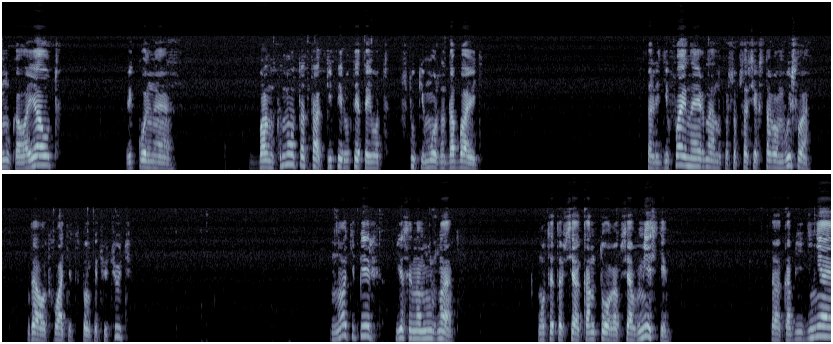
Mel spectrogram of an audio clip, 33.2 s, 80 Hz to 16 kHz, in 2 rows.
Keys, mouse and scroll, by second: 0.7-4.5 middle drag, 4.9 middle click, 8.9-12.9 drag, 14.2-16.7 middle drag, 17.7 click, 18.9-20.1 middle drag, 20.5 click, 22.4-23.4 middle drag, 23.7 middle click, 25.1 middle click, 27.5-28.9 middle drag, 32.9 shift+click.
